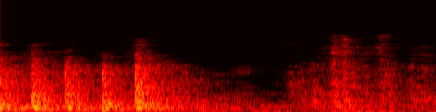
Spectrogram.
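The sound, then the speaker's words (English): Four quick, evenly spaced knocks land on an office door, dull and moderately loud, followed by a quieter stretch of muffled sound. “I went up to an office one day and knocked at the door.”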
